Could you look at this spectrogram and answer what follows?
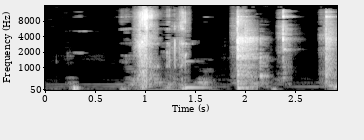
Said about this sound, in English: Drop that on the floor.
